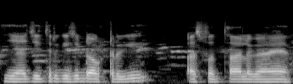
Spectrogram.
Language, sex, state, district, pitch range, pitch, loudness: Hindi, male, Uttar Pradesh, Saharanpur, 125-140 Hz, 130 Hz, -17 LUFS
